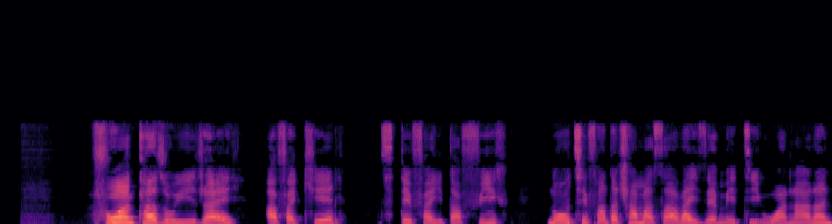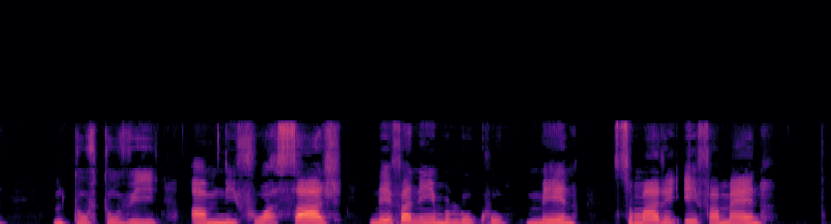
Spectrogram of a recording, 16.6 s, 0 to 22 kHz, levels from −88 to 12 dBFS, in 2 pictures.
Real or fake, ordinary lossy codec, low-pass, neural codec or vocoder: real; MP3, 64 kbps; 9.9 kHz; none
